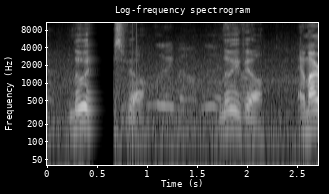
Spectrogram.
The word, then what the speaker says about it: Louisville: louisville dude you know they say louisville louisville that's how they pronounce it yeah everyone from from there says louisville really right lewisville louisville am i right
